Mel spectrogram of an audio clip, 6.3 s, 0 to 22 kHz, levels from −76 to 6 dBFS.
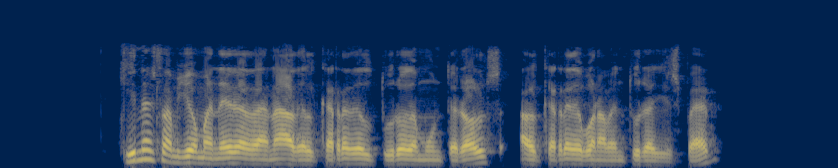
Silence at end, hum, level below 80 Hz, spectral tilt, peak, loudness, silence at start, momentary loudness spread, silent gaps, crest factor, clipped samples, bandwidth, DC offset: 0.95 s; none; -60 dBFS; -5.5 dB/octave; 0 dBFS; -15 LUFS; 0.9 s; 7 LU; 3.83-3.89 s; 16 dB; under 0.1%; 7.4 kHz; under 0.1%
